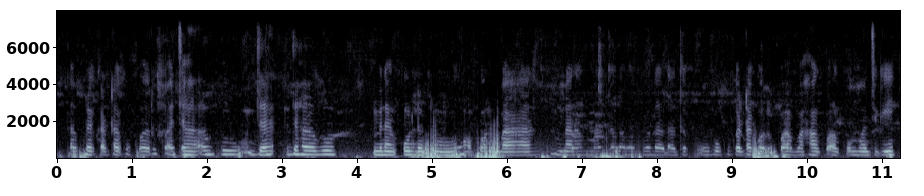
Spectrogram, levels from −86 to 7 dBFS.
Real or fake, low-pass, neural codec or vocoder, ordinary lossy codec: fake; 7.2 kHz; vocoder, 22.05 kHz, 80 mel bands, WaveNeXt; none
